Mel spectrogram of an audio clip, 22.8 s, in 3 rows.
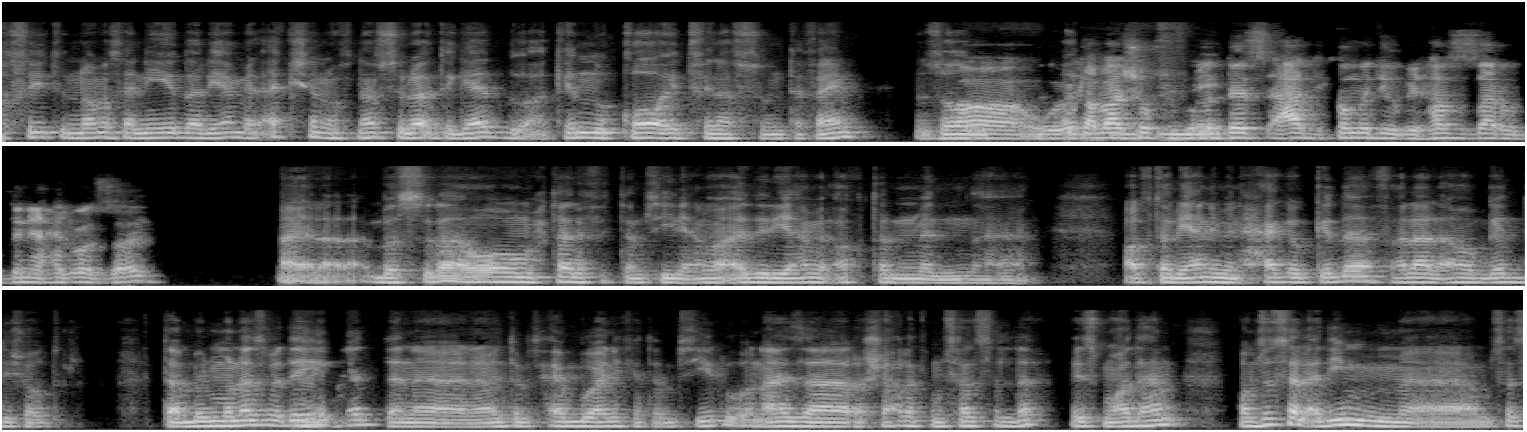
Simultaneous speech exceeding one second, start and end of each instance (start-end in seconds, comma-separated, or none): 4.8-6.2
